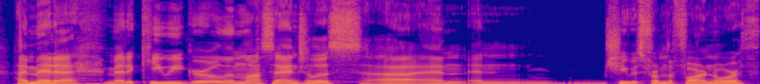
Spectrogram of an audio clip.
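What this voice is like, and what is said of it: American accent. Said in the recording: “my American accent ... I'm an American who's relocated to New Zealand”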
